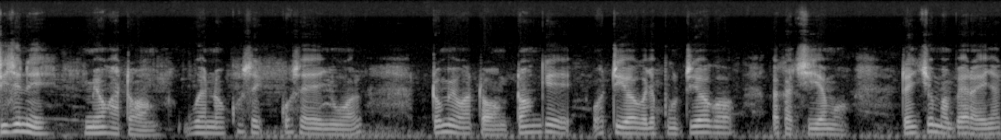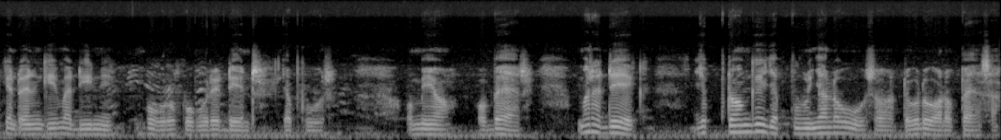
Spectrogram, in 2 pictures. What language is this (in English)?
Luo (Kenya and Tanzania)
